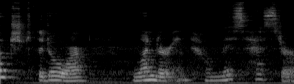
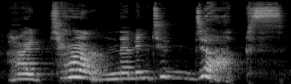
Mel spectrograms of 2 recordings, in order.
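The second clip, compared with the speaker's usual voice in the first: loud, slow, high bellow; 6 semitones higher, 11 dB louder, much slower than usual. Acted. Magician bellowing at the horrified boy, loud and slow. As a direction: boom it out with glee. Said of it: "bellowed Gazazi".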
